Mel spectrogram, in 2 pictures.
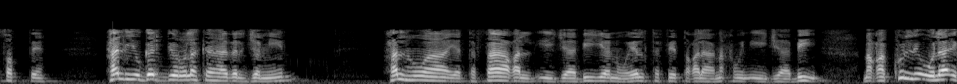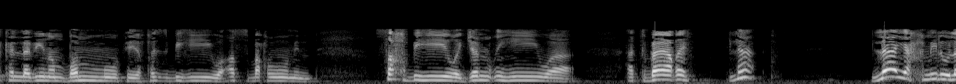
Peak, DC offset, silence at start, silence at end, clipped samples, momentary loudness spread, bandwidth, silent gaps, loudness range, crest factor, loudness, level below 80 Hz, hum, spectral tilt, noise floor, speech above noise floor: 0 dBFS; under 0.1%; 0.05 s; 0 s; under 0.1%; 14 LU; 5.4 kHz; none; 5 LU; 20 dB; -19 LUFS; -56 dBFS; none; -8.5 dB/octave; -57 dBFS; 39 dB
